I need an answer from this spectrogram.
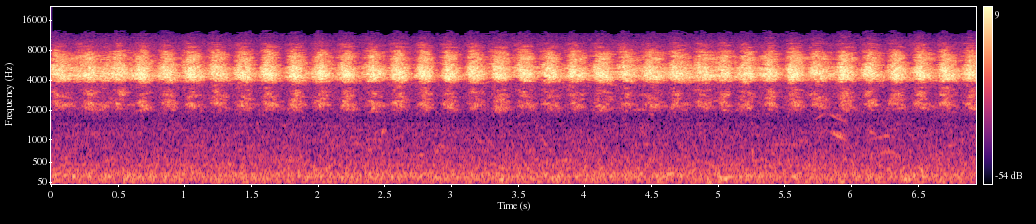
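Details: On a lonely Sardinian beach in summer heat, cicadas keep up a shrill buzzing drone, throbbing in regular beats roughly two or three per second, with faint rolling waves underneath.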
